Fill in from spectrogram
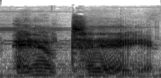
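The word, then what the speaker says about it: Erté: It's an original Erte. The late Dr. Thompson was very fond of his work. – It's nice. – Russian-born painter Roman de Tirtov called himself Erte after the French pronunciation of his initials.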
